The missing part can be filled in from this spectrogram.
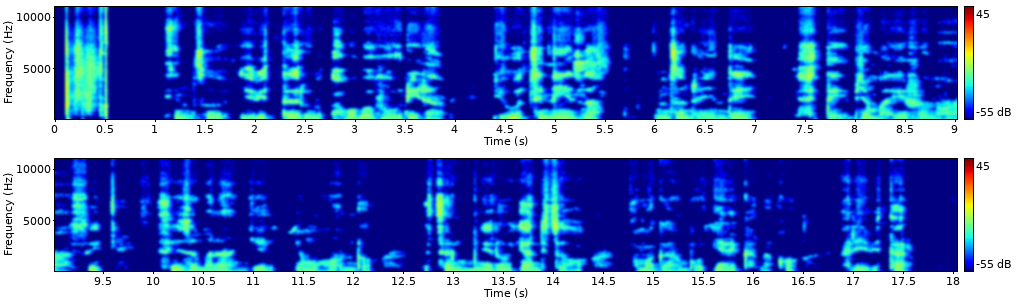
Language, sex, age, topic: Kinyarwanda, male, 18-24, health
